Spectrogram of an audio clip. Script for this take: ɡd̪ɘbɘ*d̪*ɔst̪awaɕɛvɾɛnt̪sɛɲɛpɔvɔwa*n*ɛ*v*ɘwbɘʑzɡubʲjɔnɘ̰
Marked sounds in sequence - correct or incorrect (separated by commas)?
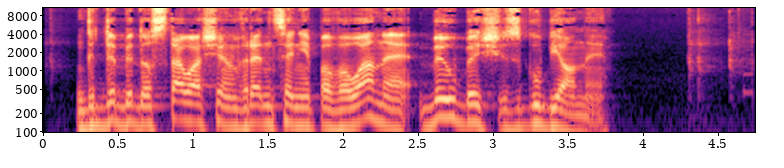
correct, correct, incorrect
